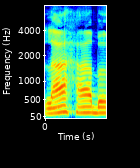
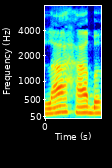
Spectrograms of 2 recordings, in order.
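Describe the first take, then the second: No difference in how they are said.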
